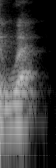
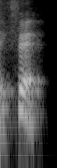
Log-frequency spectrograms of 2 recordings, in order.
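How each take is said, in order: First: "what" said as "wit", with a w; Glasgow "wit". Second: "fit" with an f, meaning what; Doric "fit". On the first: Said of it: "you would say". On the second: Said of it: "I would say". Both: Shown as a demonstration.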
